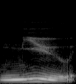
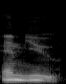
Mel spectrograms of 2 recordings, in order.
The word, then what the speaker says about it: mu: times the normal force this symbol here is pronounced mu mu it's represented as a coefficient of friction mu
